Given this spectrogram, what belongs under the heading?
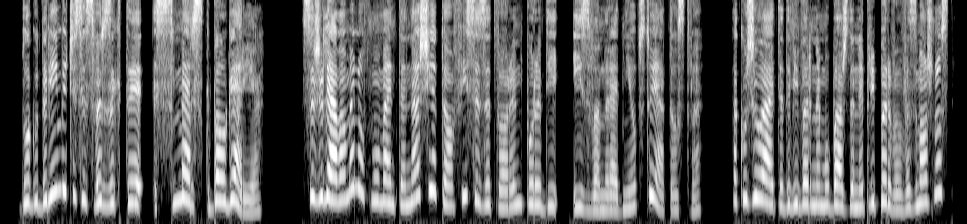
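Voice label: bulgarian female ivr; voice demos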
